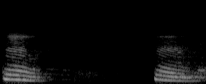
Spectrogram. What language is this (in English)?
Manipuri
